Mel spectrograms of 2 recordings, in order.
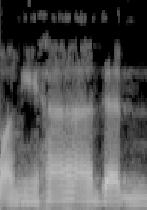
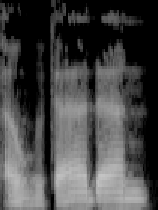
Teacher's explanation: نأتي أو نضع مكان التنوين بالنصب أو الفتح ألف مد · Term: مد العوض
